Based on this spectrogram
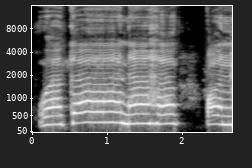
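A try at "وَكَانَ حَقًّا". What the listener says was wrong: Hanya tegaskan lagi. Wa kana haqqan, hak kecilnya kurang tadi, kurang nyawanya kurang. Tekan lagi Bunda.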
